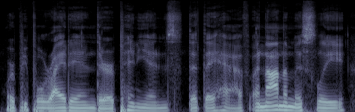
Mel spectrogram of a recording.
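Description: A man co-hosting a casual comedy podcast, joking around and laughing often, sometimes reading aloud slowly with heavy pauses. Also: on the low side, steady tone, darkish tone, dry recording, studio quality. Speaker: podcast co-host.

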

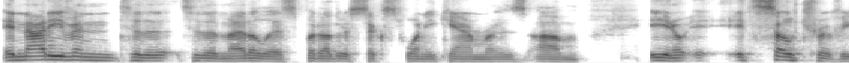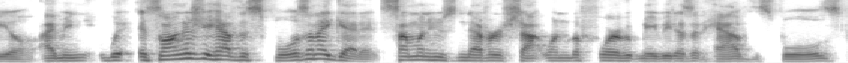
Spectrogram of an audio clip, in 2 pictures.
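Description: A man's voice: mid-range voice, animated, a little fast, sharp tone. A man in casual panel chat, knowledgeable and chatty, with lots of fillers. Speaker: podcast panelist.

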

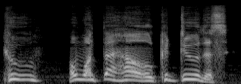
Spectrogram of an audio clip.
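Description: A man voicing a brisk starship commander in a spoken story, demanding answers. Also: sits high, vocal fry, dry recording, soft background music, voice pushed up, exaggerated voice.

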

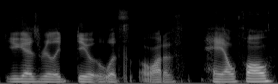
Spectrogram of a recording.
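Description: A man's voice: medium pitch, flat delivery, normal speed, a crowd in the background. A man from Colorado hosting a casual spelling-quiz podcast, teasing and laughing often. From Colorado, United States. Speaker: quiz host. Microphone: studio microphone.

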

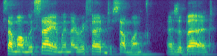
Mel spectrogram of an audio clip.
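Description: A man's voice: mid-range voice, little pitch movement, normal speed, darkish tone. A man from England co-hosting a podcast, rambling and laughing between phrases. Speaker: podcast co-host. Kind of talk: casual podcast chat.

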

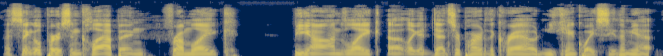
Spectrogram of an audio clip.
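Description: A man working as game master, improvising narration in a halting, conversational way. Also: lowish voice, flat delivery, fairly bright tone, slight background noise. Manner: halting, conversational phrasing with repeated "like".

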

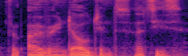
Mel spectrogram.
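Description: This host's deep, mellow voice has a breathy edge and a flat delivery at normal speed. On his book podcast he reflects casually on a chapter, reads out what listeners wrote, and then reads from the novel itself.

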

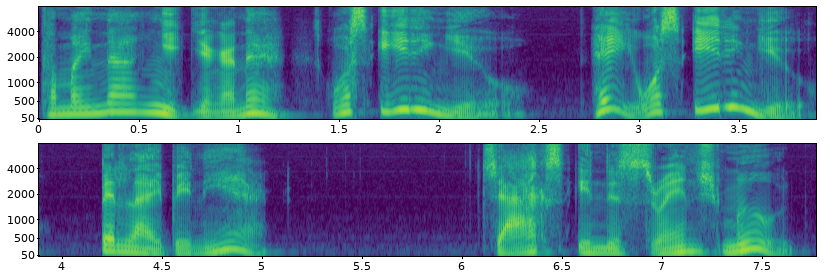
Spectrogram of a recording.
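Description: A young man with a lively, sing-song voice teaches English idioms in Thai, acting out each example line with playful flair. He talks at an unhurried pace, and the recording sounds dry and close. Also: mid-range voice, no echo. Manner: playful, switches between Thai explanation and acted English lines.

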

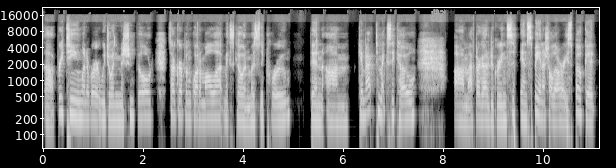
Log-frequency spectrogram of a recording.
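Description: A woman's voice: medium pitch, poor audio. A woman in her forties with a faint Southern accent, a missionary giving a rambling, good-humored testimony at church, laughing often. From Louisiana, US. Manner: warm, rambling, laughs often, says y'all. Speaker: missionary guest speaker.

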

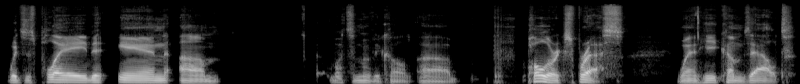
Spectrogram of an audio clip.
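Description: A man's voice: low voice, no room sound, studio quality. A man hosting a casual podcast chat, rambling and wandering off on tangents. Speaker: podcast host.

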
